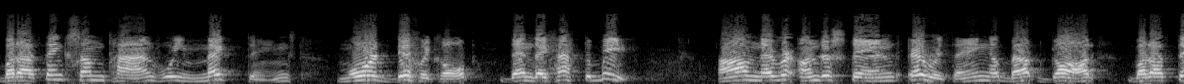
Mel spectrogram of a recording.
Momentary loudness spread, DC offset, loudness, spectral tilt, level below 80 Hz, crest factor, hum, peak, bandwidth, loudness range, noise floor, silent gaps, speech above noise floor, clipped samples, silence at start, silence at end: 12 LU; under 0.1%; -16 LUFS; -5 dB/octave; -52 dBFS; 14 dB; none; -2 dBFS; 11.5 kHz; 2 LU; -52 dBFS; none; 37 dB; under 0.1%; 0 s; 0 s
